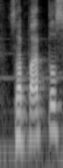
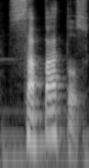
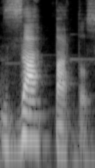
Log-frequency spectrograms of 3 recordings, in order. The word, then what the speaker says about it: zapatos: Zapatos meaning shoes. Remember that in Spanish, we don't pronounce our Z's like Z's, okay? They're pronounced like S's, okay? So it's zapatos, okay? It's not zapatos, okay?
